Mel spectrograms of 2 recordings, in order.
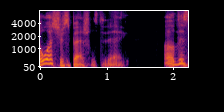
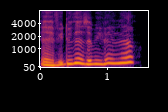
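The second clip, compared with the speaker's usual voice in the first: put-on timid, shy mumbling; 2 semitones higher, 3 dB louder than usual. Retelling what the timid person at the register said, imitating a timid mumble. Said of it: "I can't hear you".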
